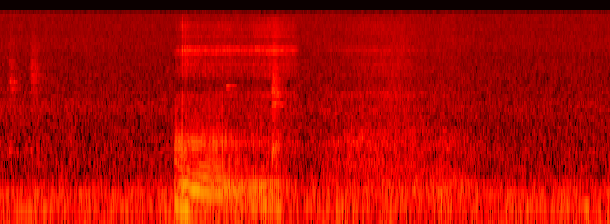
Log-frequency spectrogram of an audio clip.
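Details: A sleeping Mame Shiba named Komugi snores indoors: one low, rough, rumbling breath lasting about a second and a half, surrounded by quiet, steady background hiss.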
